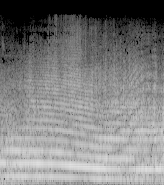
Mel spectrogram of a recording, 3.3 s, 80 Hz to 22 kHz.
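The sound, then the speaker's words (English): An LMP2 prototype race car, one of the G-Drive cars, screams past on track, its loud high-pitched engine note sliding downward in a clear Doppler drop as it goes by, with no talking. “Another one of the G drive cars.”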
